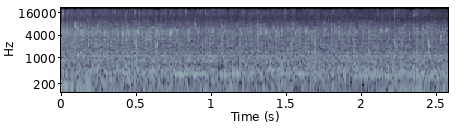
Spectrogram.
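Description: Softened tomato with ginger and green chili paste fries in an oiled pan, giving a steady, dense sizzle that stays even and close for a couple of seconds with no voices.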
